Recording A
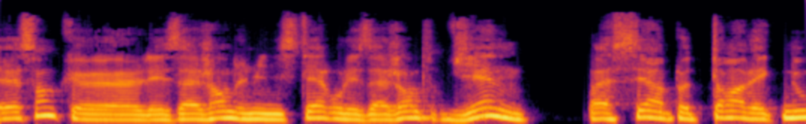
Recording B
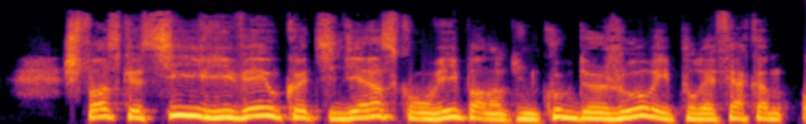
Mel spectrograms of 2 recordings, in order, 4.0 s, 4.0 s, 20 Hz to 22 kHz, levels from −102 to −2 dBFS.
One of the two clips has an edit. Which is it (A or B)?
A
